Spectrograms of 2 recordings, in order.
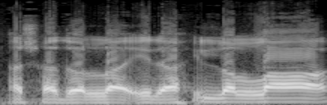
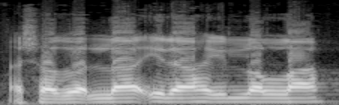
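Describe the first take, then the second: The two takes are said the same way.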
